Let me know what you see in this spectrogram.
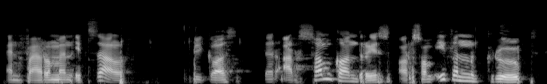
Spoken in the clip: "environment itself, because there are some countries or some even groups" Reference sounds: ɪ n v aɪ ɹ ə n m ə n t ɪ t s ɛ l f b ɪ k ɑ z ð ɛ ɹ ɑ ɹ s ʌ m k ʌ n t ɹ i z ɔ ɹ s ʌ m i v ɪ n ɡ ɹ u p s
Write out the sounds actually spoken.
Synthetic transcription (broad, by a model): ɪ n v aɪ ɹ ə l m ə n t ɪ t s ɛ l f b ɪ k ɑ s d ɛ ɹ ɑ ɹ s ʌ m k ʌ n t ɹ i s ɔ ɹ s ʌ m i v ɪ n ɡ ɹ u p s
